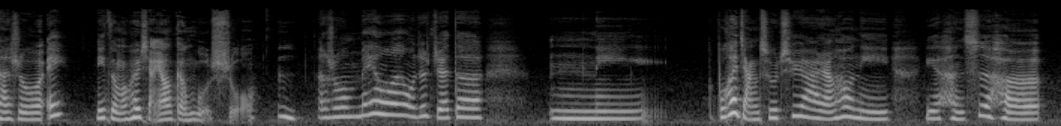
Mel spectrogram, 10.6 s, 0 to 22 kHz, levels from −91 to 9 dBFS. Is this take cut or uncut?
uncut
